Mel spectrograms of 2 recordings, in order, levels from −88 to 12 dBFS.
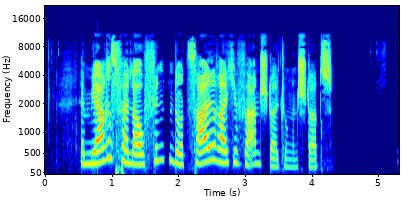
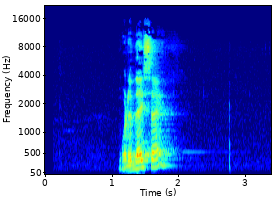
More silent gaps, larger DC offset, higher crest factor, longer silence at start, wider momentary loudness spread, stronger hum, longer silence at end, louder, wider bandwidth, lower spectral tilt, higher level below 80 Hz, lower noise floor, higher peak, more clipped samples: neither; neither; about the same, 22 dB vs 24 dB; second, 0.55 s vs 1.15 s; second, 14 LU vs 18 LU; neither; second, 1.05 s vs 1.5 s; first, -19 LUFS vs -23 LUFS; second, 11.5 kHz vs 16 kHz; second, -0.5 dB/octave vs -2.5 dB/octave; first, -58 dBFS vs -76 dBFS; second, -51 dBFS vs -68 dBFS; first, 0 dBFS vs -6 dBFS; neither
